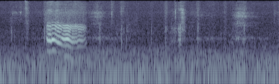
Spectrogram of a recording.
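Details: American Pit Bull Terrier on its first day, giving one brief wavering, high-pitched whine of about half a second, set against a steady low hum and scattered faint clicks.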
